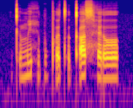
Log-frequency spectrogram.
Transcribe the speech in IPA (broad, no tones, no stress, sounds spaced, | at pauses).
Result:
kʼ ɪ m i h i p u pʼ ə tʼ ə kʼ a s h ɛ ɾ ɤ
